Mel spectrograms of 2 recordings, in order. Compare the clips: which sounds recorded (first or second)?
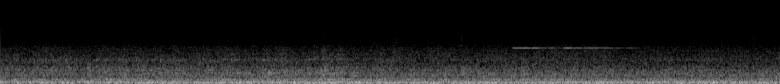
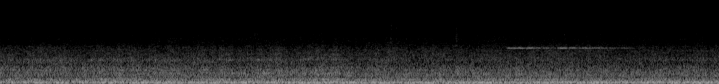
first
